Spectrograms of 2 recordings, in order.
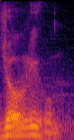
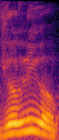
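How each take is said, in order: First: The first vowel is an 'oh' sound. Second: The first vowel is an 'oo' sound. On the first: The speaker calls it right. "উচ্চারণ হবে জোলিও" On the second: The speaker calls it wrong. "বলা হয়েছে জুলিও কুরি"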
